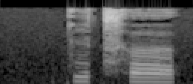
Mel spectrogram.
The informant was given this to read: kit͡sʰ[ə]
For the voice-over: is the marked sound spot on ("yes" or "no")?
yes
